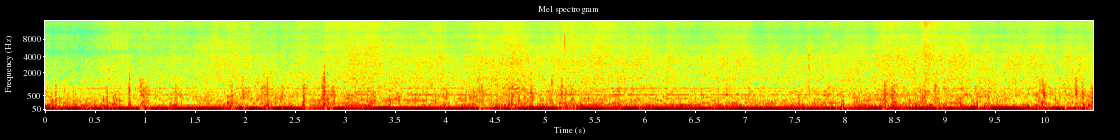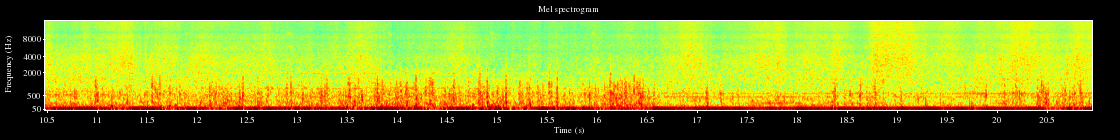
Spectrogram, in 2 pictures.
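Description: Engine of a small open motorboat running steadily as a low drone, with wind buffeting the microphone and water rushing past the hull.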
